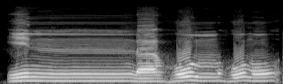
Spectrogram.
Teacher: suara mimnya harus dibaca dengan jelas dan tidak ditahan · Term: izhar syafawi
